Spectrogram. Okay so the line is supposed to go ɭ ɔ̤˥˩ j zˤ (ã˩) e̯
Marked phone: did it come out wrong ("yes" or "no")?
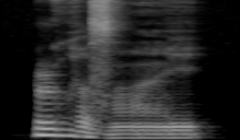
no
